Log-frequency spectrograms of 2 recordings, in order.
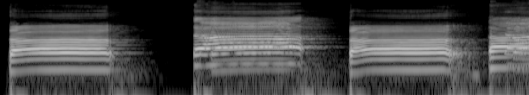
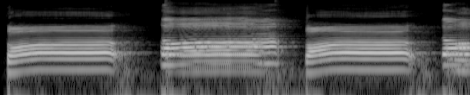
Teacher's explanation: جب ہم طا کی ادائیگی کریں گے تو اسے موٹا پڑھیں گے، کیونکہ طا حروف مستعلیہ میں سے ہے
